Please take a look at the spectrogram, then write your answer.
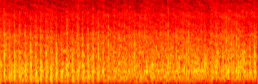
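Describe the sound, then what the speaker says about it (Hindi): A helicopter flies by with a steady, loud broadband roar and a fast, even rotor pulse throughout, no other sounds on top. "हेलीकॉप्टर"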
